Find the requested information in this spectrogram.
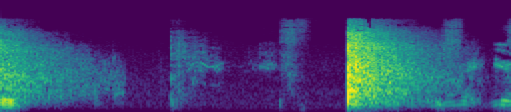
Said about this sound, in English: It's literally my neighbors are busting the fireworks right now. Activity that they do. This is exciting to them.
